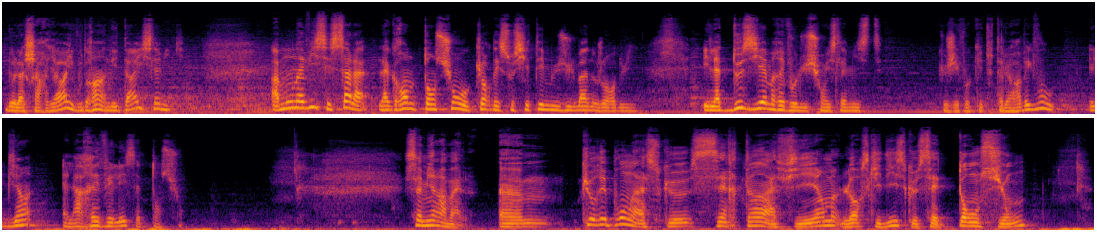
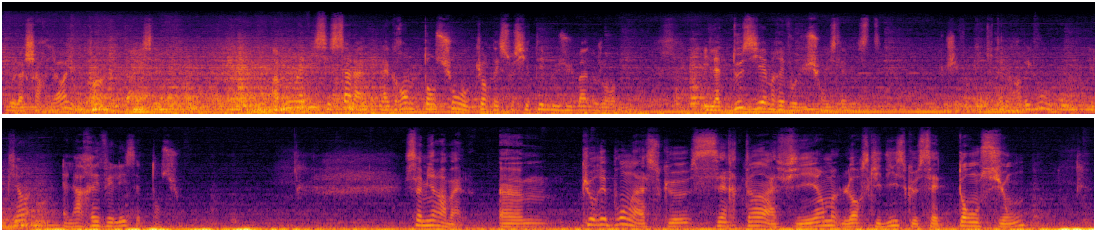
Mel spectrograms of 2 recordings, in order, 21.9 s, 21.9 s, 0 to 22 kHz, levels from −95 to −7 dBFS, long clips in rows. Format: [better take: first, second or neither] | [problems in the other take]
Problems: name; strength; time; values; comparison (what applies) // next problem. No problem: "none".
first | machinery noise; loud; throughout; 1 dB below the speech; faint in the first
